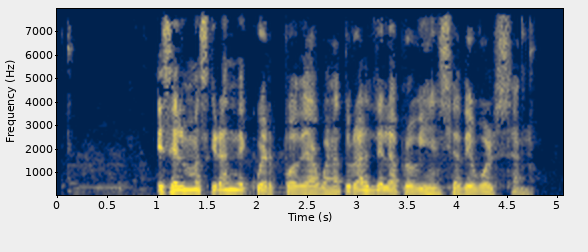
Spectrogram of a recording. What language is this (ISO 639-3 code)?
spa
